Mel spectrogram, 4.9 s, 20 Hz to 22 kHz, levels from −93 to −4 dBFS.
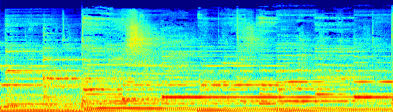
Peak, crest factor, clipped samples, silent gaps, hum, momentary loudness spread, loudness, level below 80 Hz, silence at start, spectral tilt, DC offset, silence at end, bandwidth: -6 dBFS; 12 dB; under 0.1%; none; none; 4 LU; -19 LUFS; -30 dBFS; 0 s; -5.5 dB/octave; under 0.1%; 0 s; 17 kHz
